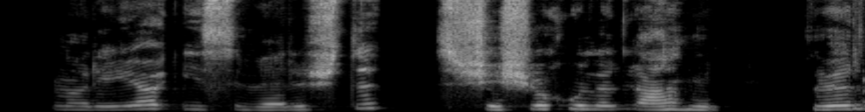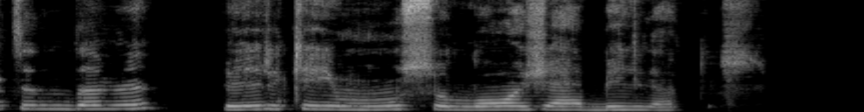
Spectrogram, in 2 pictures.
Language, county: Lithuanian, Šiauliai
